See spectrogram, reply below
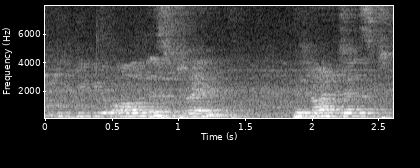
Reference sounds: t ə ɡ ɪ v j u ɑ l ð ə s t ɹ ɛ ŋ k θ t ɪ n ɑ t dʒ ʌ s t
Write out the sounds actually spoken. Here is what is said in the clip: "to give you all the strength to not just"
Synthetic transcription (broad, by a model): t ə ɡ ɪ v j u ɑ l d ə s t ɹ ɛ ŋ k t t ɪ n ɑ t dʒ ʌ s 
